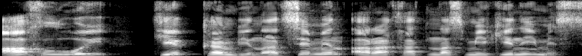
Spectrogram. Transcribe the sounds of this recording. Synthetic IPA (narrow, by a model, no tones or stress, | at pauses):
ɑqəlˠwo̞j | t̪ʰe̞kʰːo̞mbijnat̪sɨjame̞nɑ̰ɾɑqʰɑt̪ənɑsme̞kʲe̞nɪe̞me̞̰s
